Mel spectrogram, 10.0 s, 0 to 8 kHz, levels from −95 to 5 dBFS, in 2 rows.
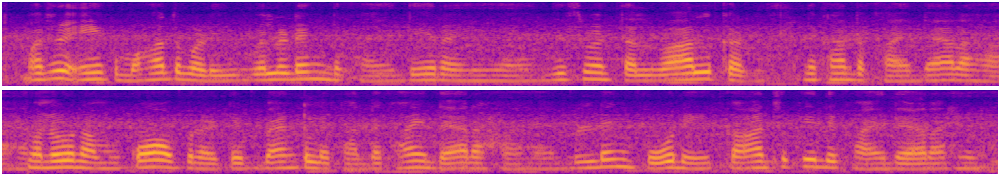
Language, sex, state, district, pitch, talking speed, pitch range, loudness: Hindi, female, Maharashtra, Solapur, 210 Hz, 180 wpm, 195-235 Hz, -20 LUFS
